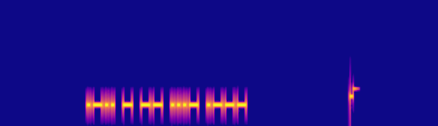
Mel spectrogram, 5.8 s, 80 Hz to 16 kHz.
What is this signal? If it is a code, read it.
Morse code, heard as a keyed tone, about 29 wpm, 700 Hz. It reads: LTMVJ
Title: Code Groups - 5 Letters - 30wpm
